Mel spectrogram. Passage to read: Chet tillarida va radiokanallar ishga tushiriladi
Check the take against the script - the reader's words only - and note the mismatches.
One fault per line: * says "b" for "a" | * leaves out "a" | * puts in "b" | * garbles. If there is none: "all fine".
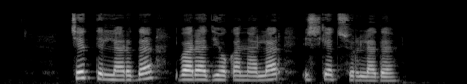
all fine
